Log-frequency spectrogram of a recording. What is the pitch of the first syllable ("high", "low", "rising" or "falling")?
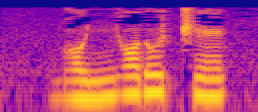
low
